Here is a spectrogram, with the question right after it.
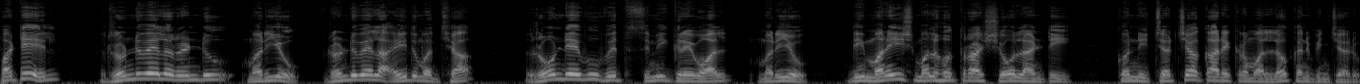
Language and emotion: Telugu, neutral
